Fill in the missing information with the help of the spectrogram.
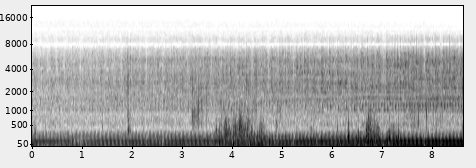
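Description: Triumph TR6 straight-six engine idling steadily at the exhaust, growing gradually louder.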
